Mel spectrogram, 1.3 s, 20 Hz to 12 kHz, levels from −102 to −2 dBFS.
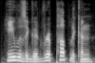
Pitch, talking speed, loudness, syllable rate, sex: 145 Hz, 235 wpm, -18 LUFS, 6.8 syllables/s, male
